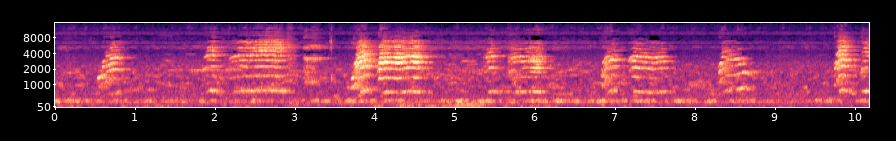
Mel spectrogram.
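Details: An African grey parrot, mimicking, gives about a dozen nasal, meow-like calls, some rising and some falling, spaced unevenly over ten seconds, with a steady low hum underneath.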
